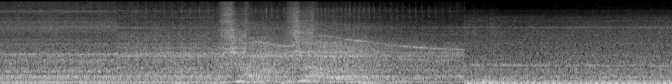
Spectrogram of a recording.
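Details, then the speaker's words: Big-block V8 (swapped in) after idle mixture screws corrected, rear needles opened up from fully in: brief rev, then drops to a steady, even idle with no stumbling, running smoothly. "so the backs were completely in even though I backed them out a full turn there was no fuel getting them once I opened up those back needles man this thing is great now just great"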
